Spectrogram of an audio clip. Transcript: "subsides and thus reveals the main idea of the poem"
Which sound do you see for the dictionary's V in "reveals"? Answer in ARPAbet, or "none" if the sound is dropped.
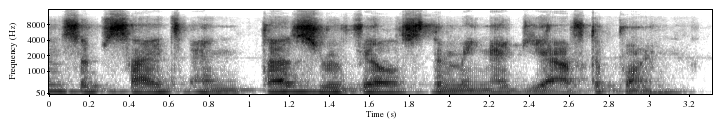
V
